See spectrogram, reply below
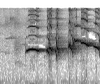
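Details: Oriental magpie-robin of the kacer poci type, a lure song for a bird that has gone quiet: a long steady whistle running into quick chattering notes and ending on a high, sliding whistle.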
